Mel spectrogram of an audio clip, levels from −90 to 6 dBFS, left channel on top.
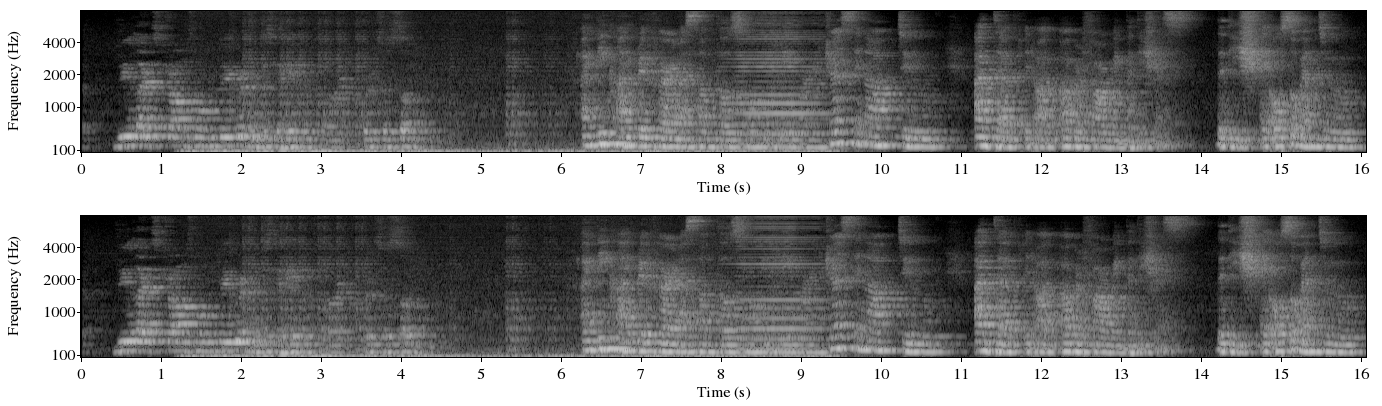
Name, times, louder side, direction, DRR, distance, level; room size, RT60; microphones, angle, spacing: voice 1, 0.4-4.4, right 1 dB, 45° right, -8 dB, 0.7 m, -29 dB
sound 1, 1.2-9.5, equal, 20° right, 1.0 m, -32 dB
voice 2, 6.2-10.6 11.2-13.7 14.2-15.9, equal, 10° left, -11 dB, 0.9 m, -26 dB
2.4 x 2.2 x 2.5 m, 1.2 s
head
